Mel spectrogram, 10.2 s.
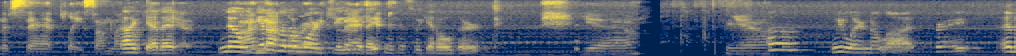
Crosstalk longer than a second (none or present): present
